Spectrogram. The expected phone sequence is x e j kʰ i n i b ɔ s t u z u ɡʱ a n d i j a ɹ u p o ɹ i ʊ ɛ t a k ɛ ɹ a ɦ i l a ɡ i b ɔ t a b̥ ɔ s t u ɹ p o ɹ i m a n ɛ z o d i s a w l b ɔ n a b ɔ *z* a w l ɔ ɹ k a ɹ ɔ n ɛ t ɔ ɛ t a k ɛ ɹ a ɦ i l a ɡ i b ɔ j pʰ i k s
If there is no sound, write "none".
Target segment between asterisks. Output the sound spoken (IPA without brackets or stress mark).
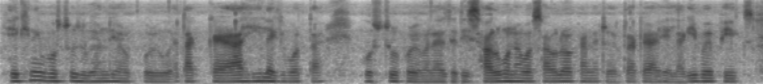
s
